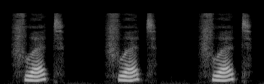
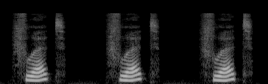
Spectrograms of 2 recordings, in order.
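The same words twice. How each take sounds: The two takes are said the same way.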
